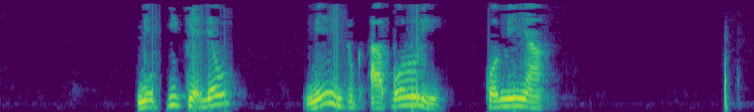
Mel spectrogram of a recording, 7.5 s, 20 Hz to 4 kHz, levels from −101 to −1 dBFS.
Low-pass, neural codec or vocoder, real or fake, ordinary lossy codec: 3.6 kHz; none; real; MP3, 16 kbps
